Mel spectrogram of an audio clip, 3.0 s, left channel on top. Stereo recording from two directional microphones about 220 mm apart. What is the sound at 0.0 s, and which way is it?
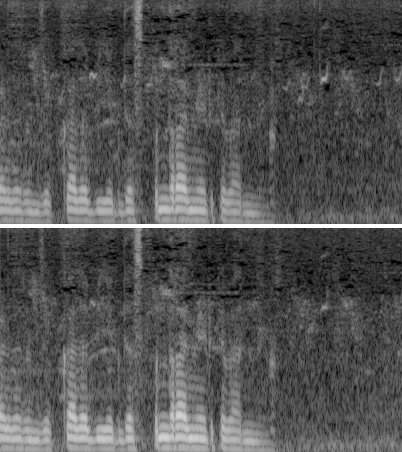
Speech, centre (ahead or behind).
